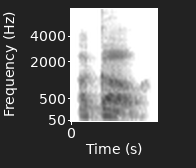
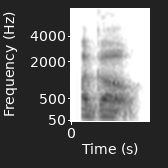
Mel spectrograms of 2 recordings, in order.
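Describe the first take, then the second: Both takes have the same delivery.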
